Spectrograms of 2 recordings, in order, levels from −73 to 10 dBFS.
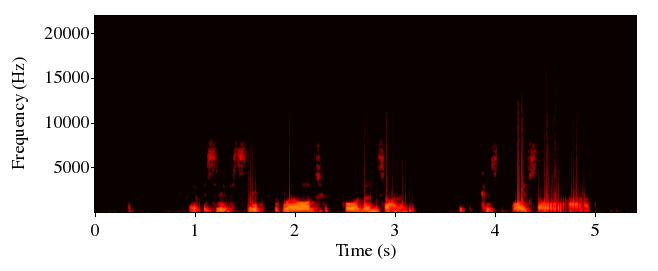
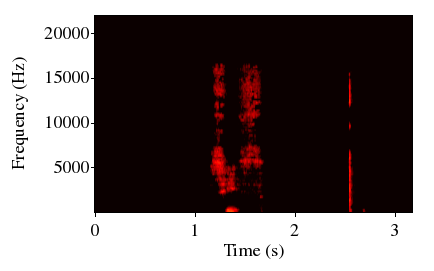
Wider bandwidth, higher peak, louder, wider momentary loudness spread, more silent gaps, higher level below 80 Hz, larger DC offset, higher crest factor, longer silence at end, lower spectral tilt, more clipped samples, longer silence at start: second, 14.5 kHz vs 17 kHz; second, -18 dBFS vs -10 dBFS; first, -33 LUFS vs -40 LUFS; first, 19 LU vs 10 LU; second, 0.59-0.66 s, 3.46-3.51 s vs 1.93-2.53 s; first, -64 dBFS vs -86 dBFS; neither; second, 16 dB vs 36 dB; second, 0.45 s vs 0.6 s; first, -6 dB/octave vs -1.5 dB/octave; neither; second, 0.35 s vs 1.15 s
